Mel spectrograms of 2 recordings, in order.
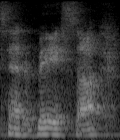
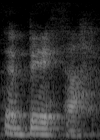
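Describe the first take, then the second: First: The first consonant is a plain s sound. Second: The first consonant is a lisped th sound. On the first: "which would be cerveza" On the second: "they would say it as cerveza"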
